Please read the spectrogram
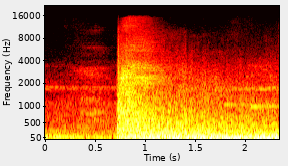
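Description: A low drone, then about two-thirds of a second in a sudden loud, deep rumble sets in and holds steady.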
